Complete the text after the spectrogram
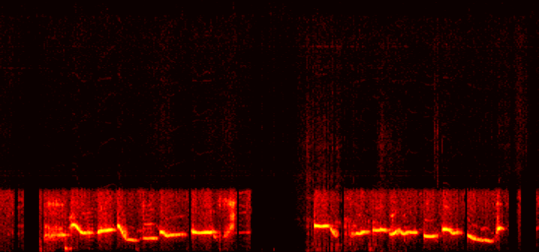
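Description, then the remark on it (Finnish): A caller phoning in from Loppi, Finland whistles an imitation of a night-singing bird's song: two lively phrases of warbling, sliding mid-high notes and quick trills, separated by a short pause, with no talking. “No, musta vastaan on varmaan kaikki kuullut tuolla yömyöhään visertävä, mutta tämmöiseltä se ainakin meikäläisen korvaan kuulosti.”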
